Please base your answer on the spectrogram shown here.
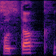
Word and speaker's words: hotteok: Hotteok?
